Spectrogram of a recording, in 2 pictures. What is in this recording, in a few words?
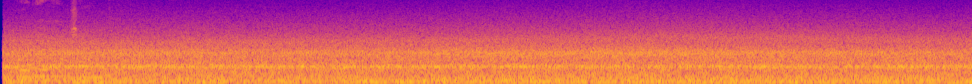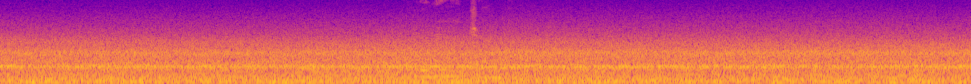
snow storm wind loop; magicsoundeffects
